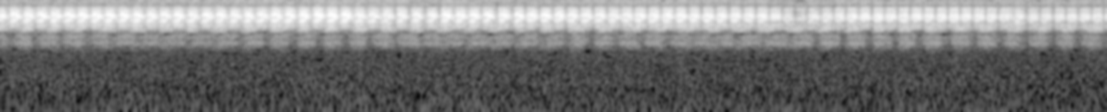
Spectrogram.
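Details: Cicadas droning in a chorus: an intense high buzzing with a clearly audible rapid pulse. It holds at a steady loudness with only a slight wavering near the end.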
